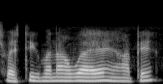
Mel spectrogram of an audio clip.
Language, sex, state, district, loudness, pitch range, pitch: Hindi, male, Jharkhand, Deoghar, -16 LUFS, 165-175 Hz, 170 Hz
